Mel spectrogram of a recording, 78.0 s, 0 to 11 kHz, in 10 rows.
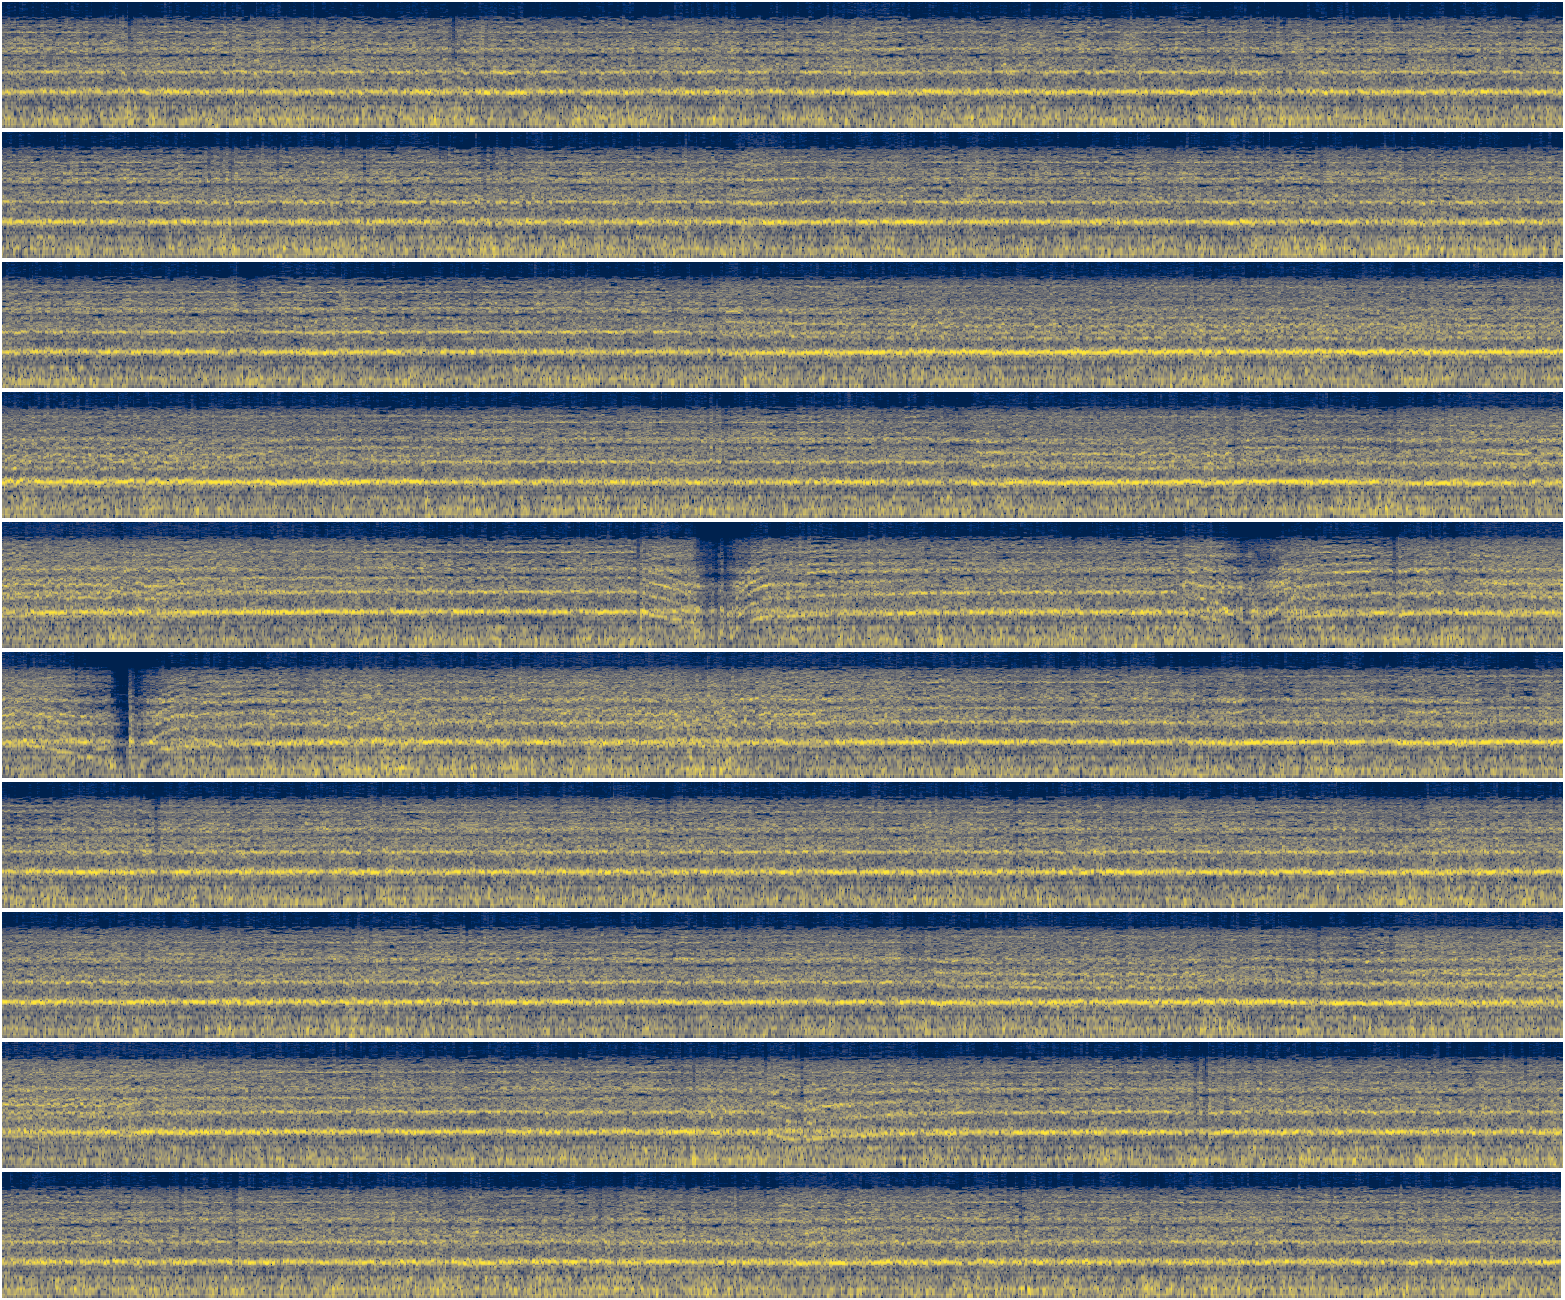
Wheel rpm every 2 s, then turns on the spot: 230, 230, 230, 240, 230, 230, 230, 230, 230, 230, 210, 210, 220, 230, 220, 220, 230, 160, 170, 160, 220, 220, 230, 230, 230, 230, 230, 230, 230, 230, 220, 220, 230, 220, 230, 240, 230, 230, 230.
none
